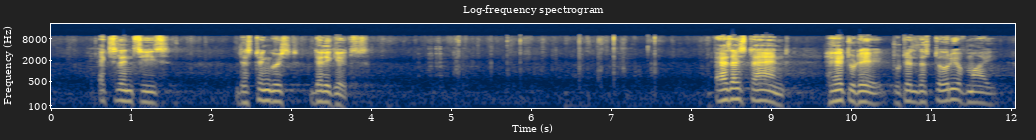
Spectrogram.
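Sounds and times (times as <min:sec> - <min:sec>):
soft irregular clicks and taps: 0:04.1 - 0:08.3.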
